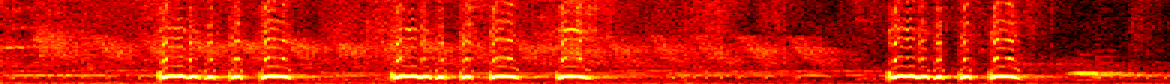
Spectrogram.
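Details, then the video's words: Caged local zebra doves in Kuningan, West Java, hoisted high on a pole, where their voices ring louder; big-voiced and crystal-voiced birds in a duet. Three bursts of four or five quick, bubbly cooing notes, with a steady thin tone in the background. "PERKUTUT LOKAL SUARA BESAR VS SUARA KRISTAL"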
